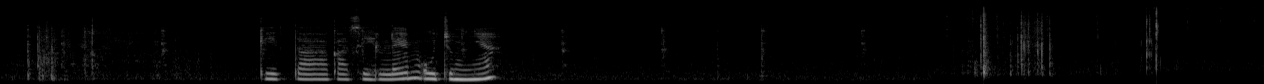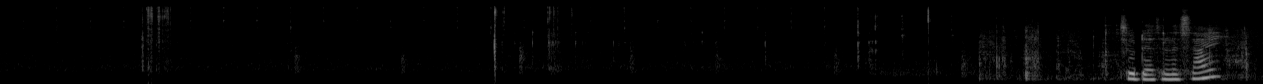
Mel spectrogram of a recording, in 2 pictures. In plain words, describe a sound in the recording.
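Fingers rustle and tap softly.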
